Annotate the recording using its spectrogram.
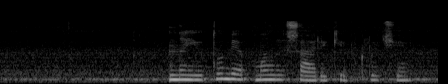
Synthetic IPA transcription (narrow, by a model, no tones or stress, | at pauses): nɐjʊt̪ubʲɛmɐlˠɪʃɑɾʲikʲɪwklʲʊt͡ʃʲɪ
